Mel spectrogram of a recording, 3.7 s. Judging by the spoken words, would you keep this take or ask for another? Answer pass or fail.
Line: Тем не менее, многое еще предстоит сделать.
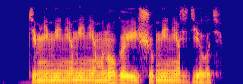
fail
